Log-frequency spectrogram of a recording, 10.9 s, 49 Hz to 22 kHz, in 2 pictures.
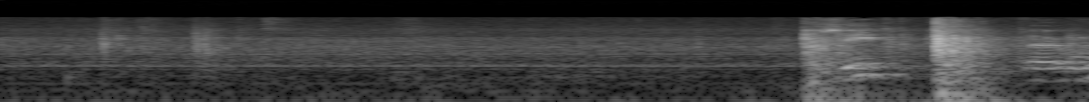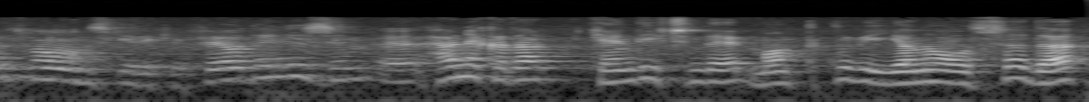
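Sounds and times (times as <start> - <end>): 
room hum: 0.0 - 10.8
door opening with a loud rattling clatter: 4.0 - 5.2
speech: 4.2 - 10.8.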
